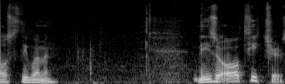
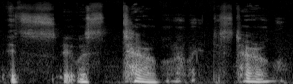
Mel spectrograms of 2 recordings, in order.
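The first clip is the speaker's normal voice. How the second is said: put-on breathy whisper, like a scared child; whispered child's voice; 4 semitones higher, 4 dB quieter than usual. Congregant confiding in her rabbi, whispering like a frightened child. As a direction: whisper it as a shaken little girl would. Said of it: "she says in a child's voice".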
